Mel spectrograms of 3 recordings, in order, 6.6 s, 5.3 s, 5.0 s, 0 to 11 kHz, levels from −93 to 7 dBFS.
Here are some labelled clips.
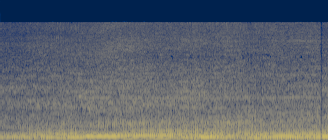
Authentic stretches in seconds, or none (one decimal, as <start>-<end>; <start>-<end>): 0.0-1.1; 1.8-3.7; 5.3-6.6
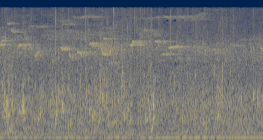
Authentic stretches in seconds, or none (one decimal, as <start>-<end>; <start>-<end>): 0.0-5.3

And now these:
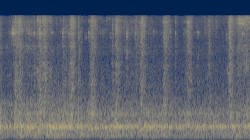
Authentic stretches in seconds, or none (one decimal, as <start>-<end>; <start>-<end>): 0.0-5.0

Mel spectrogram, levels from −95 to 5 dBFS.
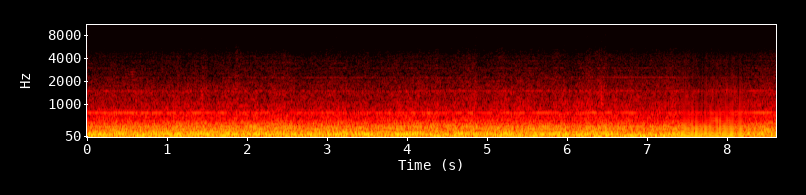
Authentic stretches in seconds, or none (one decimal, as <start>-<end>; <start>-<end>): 0.0-7.4; 8.2-8.6

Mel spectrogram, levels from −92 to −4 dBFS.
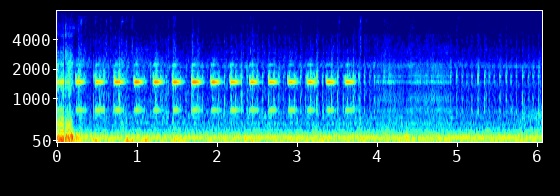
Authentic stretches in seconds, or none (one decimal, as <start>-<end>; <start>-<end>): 0.0-4.0; 4.9-6.1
